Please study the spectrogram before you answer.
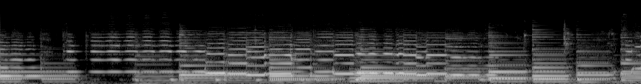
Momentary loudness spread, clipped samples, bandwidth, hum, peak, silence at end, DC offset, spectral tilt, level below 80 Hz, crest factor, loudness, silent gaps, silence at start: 9 LU; under 0.1%; 10.5 kHz; none; -6 dBFS; 0 s; under 0.1%; -7 dB/octave; -56 dBFS; 14 dB; -22 LUFS; none; 0 s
